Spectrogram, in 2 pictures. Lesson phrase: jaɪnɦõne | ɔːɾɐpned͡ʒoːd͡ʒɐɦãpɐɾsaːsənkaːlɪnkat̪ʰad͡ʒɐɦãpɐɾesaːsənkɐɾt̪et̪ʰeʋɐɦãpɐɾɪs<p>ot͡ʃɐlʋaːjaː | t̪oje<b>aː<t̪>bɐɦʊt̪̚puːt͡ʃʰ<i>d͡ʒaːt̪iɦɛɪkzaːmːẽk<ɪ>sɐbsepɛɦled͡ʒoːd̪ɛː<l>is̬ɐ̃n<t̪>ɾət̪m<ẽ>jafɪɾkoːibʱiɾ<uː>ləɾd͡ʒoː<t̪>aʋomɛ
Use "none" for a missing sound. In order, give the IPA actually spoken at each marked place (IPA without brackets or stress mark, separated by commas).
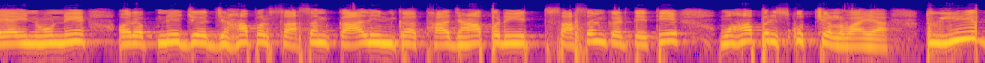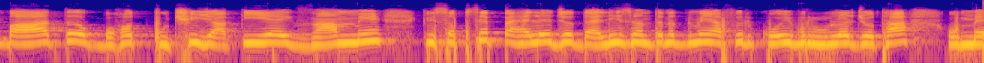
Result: k, b, t̪, i, i, l, t̪, ẽ, uː, t̪ʰ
